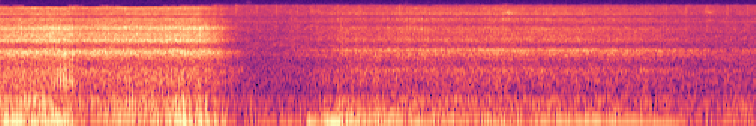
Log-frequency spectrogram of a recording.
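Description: A Great Dane snores with low, rumbling breaths, after a brief burst of broadband noise at the start.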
